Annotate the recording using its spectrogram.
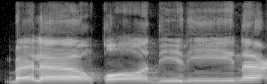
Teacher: Mad Jaiz mumfasil dibaca 4 sampai 5 harakat atau baca 5 harakat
